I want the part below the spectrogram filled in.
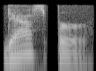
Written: gasper

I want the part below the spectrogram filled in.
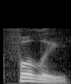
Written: fully

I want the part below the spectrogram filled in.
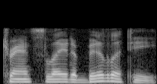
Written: translatability

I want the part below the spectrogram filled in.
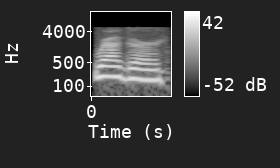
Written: rugger

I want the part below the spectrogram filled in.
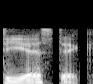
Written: deistic

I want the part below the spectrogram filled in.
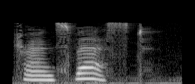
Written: transvest

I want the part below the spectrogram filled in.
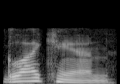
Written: glycan

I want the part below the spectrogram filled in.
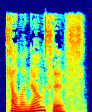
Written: telegnosis

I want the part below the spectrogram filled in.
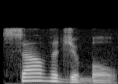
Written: salvageable

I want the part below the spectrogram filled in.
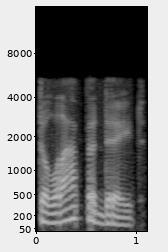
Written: dilapidate

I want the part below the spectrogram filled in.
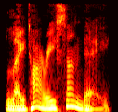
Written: Laetare Sunday

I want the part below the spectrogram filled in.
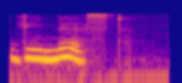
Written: demist

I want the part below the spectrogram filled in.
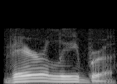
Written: vers libre

